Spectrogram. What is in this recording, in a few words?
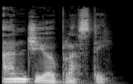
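"angioplasty", British English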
